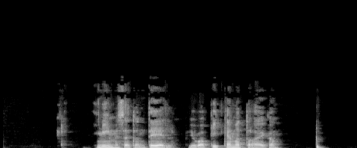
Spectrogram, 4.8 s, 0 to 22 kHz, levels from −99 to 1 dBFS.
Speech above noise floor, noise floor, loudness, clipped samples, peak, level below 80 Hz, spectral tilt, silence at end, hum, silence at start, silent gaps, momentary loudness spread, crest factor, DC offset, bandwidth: 67 dB; -85 dBFS; -20 LUFS; under 0.1%; -2 dBFS; -40 dBFS; -6 dB/octave; 0.45 s; none; 0.8 s; none; 14 LU; 20 dB; under 0.1%; 9.8 kHz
